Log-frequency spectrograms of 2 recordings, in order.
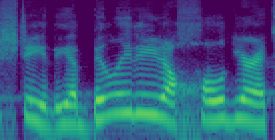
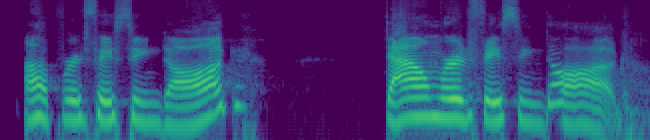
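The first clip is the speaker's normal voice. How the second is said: cracking voice, slower. Instructor calling out yoga poses to a morning class, voice cracking. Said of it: "Nice voice crack for you all".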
